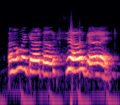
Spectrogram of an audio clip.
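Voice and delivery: very loud, delighted, thrilled outburst. Fitting O-rings and admiring how it looks, excited. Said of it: "I am so excited right now".

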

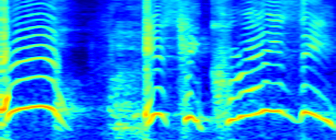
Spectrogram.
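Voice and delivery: very high, very slow, drawn-out shrieking yell. Reading a fairy tale, the princess hears the swineherd's price, yelled. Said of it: "yelled the princess".

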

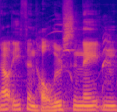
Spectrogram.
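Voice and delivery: ordinary talk

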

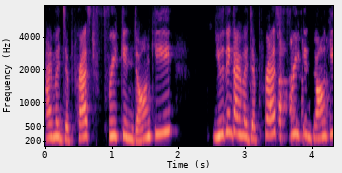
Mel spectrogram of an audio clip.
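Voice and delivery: loud, half-outraged, indignant delivery. Retelling what a teammate said on hearing the nickname: imitating someone half outraged. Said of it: "half outraged".

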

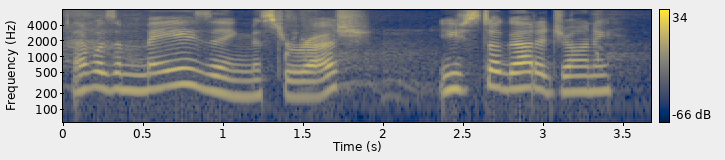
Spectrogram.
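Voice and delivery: sounding caught off guard, surprised and impressed. In a game, a character reacts after a big jump, sounding surprised. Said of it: "You sound surprised".

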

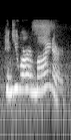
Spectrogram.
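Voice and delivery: very high, surprised exclamation. She answers the laughing man, exclaiming in surprise. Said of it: "she exclaimed with surprise".

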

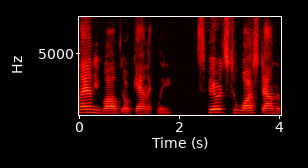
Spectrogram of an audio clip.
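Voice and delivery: plain

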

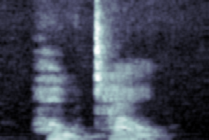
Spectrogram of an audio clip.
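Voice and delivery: hotel with weight on second syllable -tel. Teaching English words in Ukrainian, stress on second syllable of hotel. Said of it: "ми робимо наголос на другий склад і вимовляємо hotel".

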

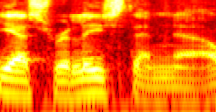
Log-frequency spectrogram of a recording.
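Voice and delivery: plain

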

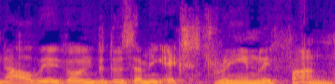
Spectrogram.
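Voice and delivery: Austrian accent impression.

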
